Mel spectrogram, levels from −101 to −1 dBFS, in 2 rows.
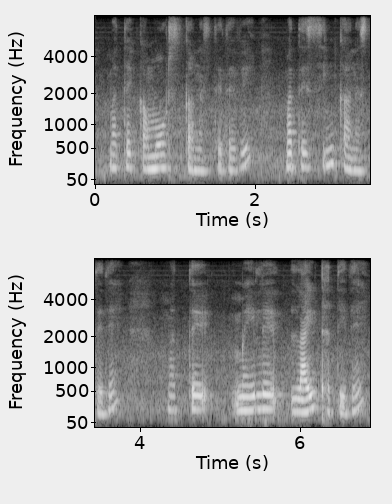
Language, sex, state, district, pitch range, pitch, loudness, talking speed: Kannada, female, Karnataka, Koppal, 180-210 Hz, 195 Hz, -22 LUFS, 80 wpm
